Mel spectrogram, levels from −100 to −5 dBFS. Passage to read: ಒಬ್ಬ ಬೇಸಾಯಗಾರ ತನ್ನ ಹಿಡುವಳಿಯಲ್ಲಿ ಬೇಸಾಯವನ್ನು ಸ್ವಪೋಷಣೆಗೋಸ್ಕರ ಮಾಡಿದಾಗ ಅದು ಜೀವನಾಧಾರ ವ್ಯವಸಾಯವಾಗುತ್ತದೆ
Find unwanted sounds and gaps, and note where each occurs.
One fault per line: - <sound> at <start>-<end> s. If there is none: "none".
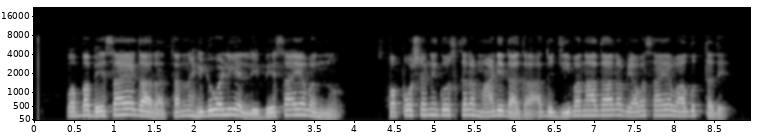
none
